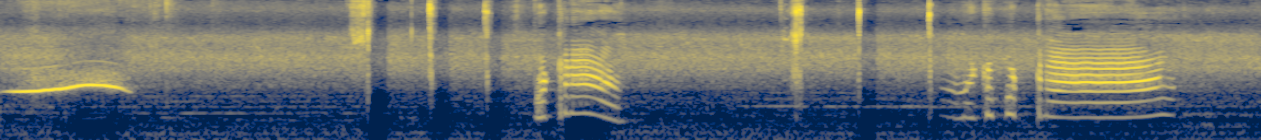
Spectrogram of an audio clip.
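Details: Rose-ringed parakeet, a talking green parrot from India: a short rising whistle opens, then a brief harsh down-arching call and, near the end, a longer nasal, richly layered call, with scattered clicks and taps between.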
